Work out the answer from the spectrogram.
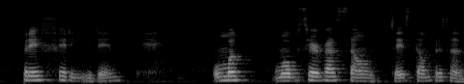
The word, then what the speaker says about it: preferire: Preferire, preferire. Uma observação, vocês estão prestando atenção que eu falo preferire, todos os verbos terminam em E e tem que falar a letra E.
